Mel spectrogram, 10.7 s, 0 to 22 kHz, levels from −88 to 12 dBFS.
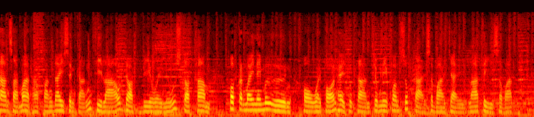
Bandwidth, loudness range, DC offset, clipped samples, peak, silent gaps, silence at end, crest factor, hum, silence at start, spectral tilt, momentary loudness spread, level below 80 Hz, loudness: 15.5 kHz; 3 LU; under 0.1%; under 0.1%; -8 dBFS; none; 0 s; 16 dB; none; 0 s; -6 dB/octave; 6 LU; -42 dBFS; -24 LUFS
